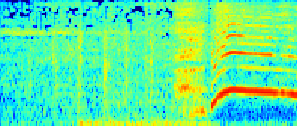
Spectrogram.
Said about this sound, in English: He's screaming like a girl.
